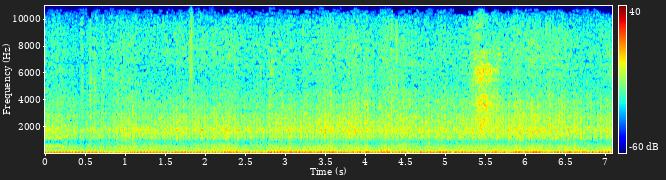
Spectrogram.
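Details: A vehicle engine idles loudly and steadily, with no animal sounds heard.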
